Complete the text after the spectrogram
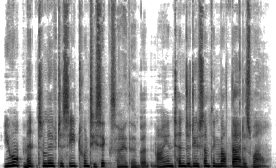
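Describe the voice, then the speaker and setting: A woman's voice: a little high, quick pace, dark tone, dry recording, studio quality, pitched above the performer's own voice, lightly acted. A woman voicing a stubborn, teasing young male wizard in his twenties, casual and cheeky, for an audiobook. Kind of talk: audiobook character voice.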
